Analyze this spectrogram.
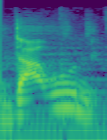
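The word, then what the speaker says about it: داوود: Now, after becoming Muslim, he changed his name to Dawood Kim, and Dawood is the Arabic pronunciation of the name David.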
